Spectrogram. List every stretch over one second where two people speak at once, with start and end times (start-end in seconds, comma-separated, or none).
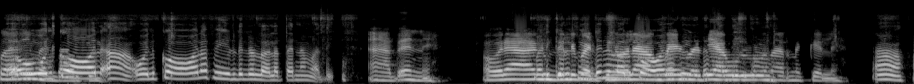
5.4-7.7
